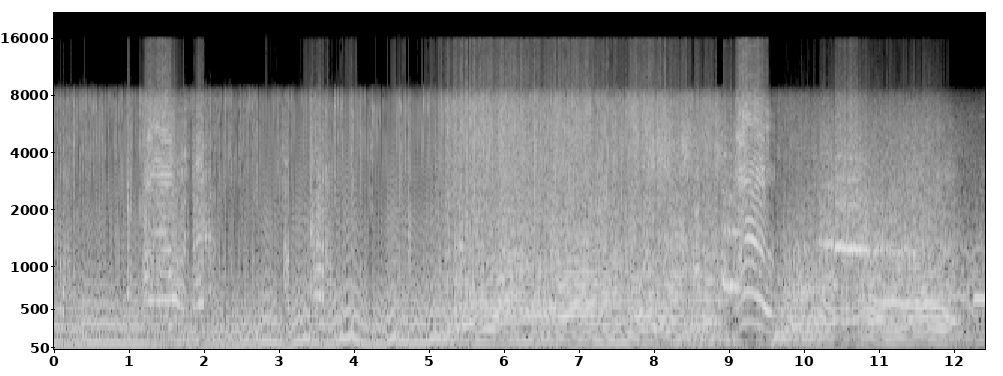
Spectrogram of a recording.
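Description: Car doing a burnout: the engine revs hard and holds at high revs while the tyres squeal. The revs drop sharply about nine seconds in, then climb again.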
